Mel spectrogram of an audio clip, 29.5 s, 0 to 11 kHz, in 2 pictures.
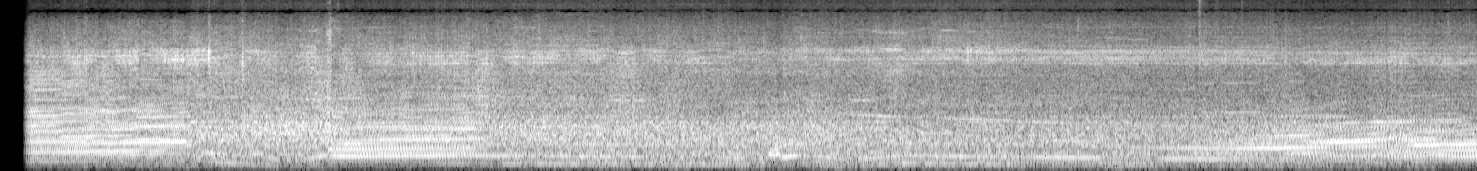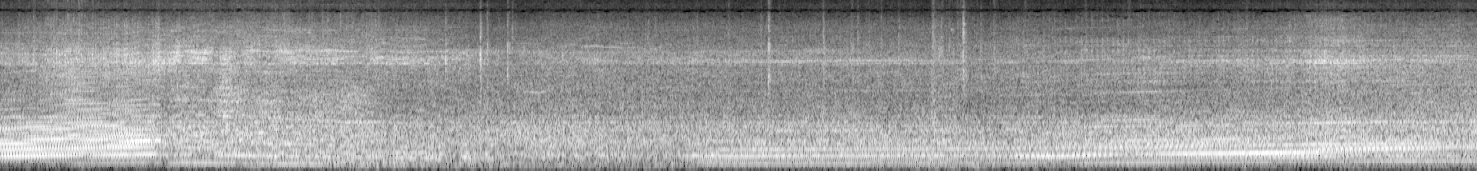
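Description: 1991 Lamborghini Diablo's mid-mounted 5.7-litre V12 pulling hard uphill, heard from inside the cabin. Its revs climb in pitch and fall back several times as the car accelerates and eases off.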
